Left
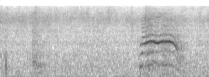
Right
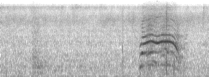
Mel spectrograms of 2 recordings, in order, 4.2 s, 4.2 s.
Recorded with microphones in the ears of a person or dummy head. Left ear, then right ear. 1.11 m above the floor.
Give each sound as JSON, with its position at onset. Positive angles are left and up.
{"t": 0.6, "sound": "a pop", "side_deg": 20, "distance_m": 8.5}
{"t": 2.8, "sound": "a scream", "side_deg": -30, "distance_m": 1.3}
